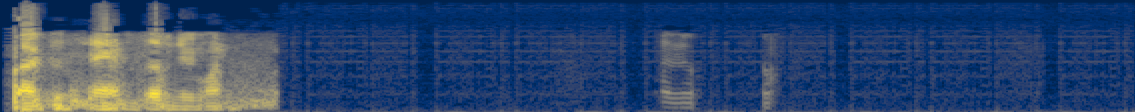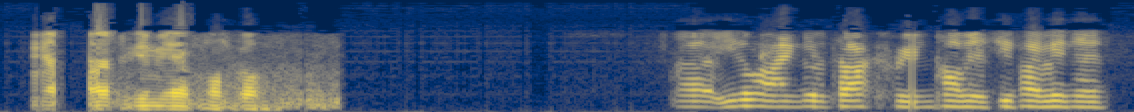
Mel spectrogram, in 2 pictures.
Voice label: Mesa Simulcast MESA PD Mesa Police Dep, scanner audio; MESA PD Superstn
